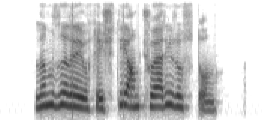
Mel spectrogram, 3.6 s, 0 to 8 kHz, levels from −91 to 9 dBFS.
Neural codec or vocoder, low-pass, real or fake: codec, 16 kHz, 8 kbps, FunCodec, trained on LibriTTS, 25 frames a second; 7.2 kHz; fake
